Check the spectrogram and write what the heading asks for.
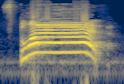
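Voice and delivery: SPLAT! yelled way up high and loud; big shout. Acted. Splat leaping into the leaves, a big gleeful shout. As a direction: shout it as he leaps in the pile. Cat jumps into leaf pile.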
